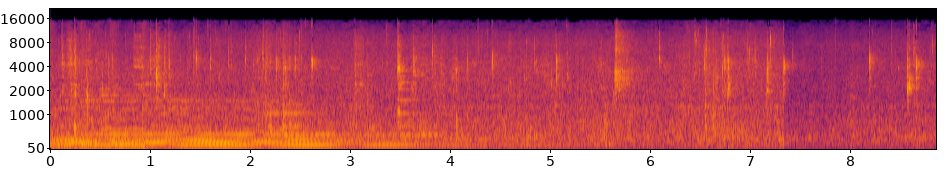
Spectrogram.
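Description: Hot oil sizzles and crackles steadily.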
